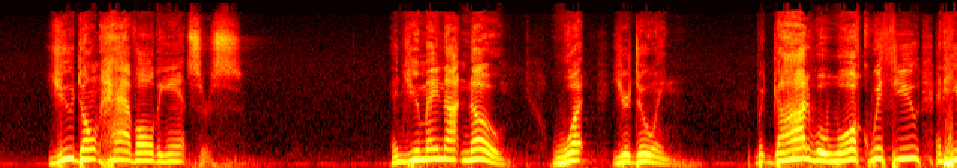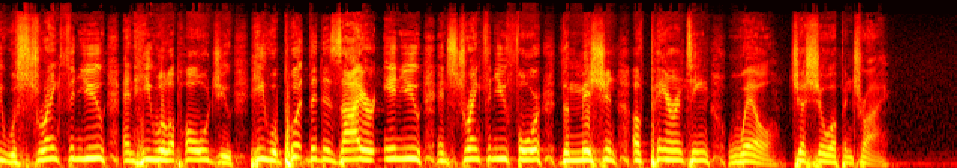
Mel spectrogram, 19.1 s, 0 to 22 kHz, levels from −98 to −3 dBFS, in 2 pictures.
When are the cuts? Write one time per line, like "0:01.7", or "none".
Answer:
0:17.4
